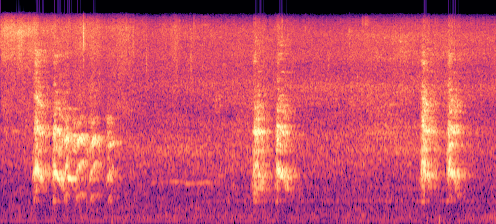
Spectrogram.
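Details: A female dachshund in Hawaii gives short, sharp barks in quick bursts of two or three.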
